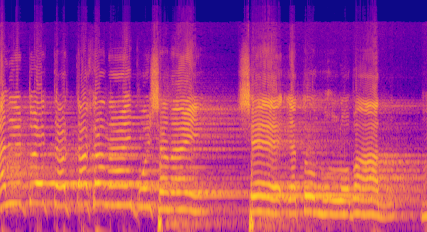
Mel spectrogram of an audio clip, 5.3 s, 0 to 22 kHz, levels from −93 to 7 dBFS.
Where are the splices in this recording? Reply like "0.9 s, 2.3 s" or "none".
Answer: none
